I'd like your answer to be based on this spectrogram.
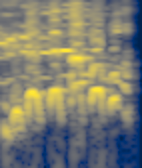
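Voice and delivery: laughing hard at her own joke; loud high laugh. Real, not acted.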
